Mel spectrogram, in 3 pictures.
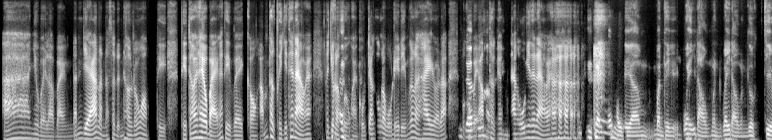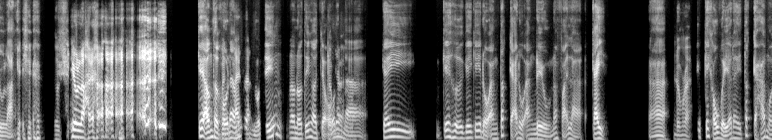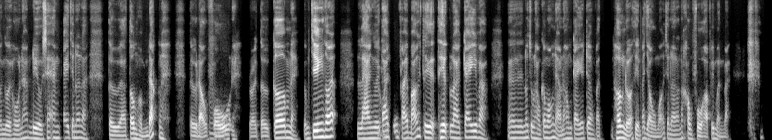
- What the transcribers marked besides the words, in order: laugh; tapping; chuckle; laugh; other background noise; laughing while speaking: "kêu lại"; laugh; other noise; laugh; chuckle
- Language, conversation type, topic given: Vietnamese, podcast, Bạn có thể kể về chuyến phiêu lưu đáng nhớ nhất của mình không?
